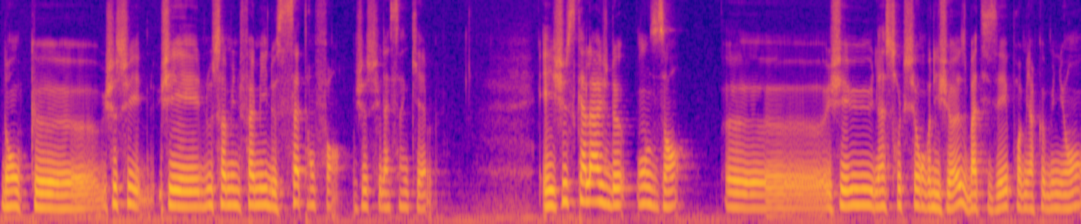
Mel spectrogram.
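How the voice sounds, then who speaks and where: This woman talks very slowly in a very deep, low pitch with fairly even intonation. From Réunion. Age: 60s. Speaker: parishioner giving faith testimony. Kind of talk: testimony. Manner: halting, with many restarts and fillers.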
